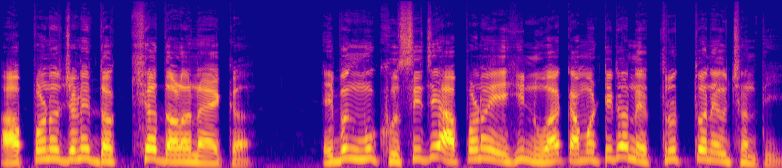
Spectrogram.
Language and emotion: Odia, happy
